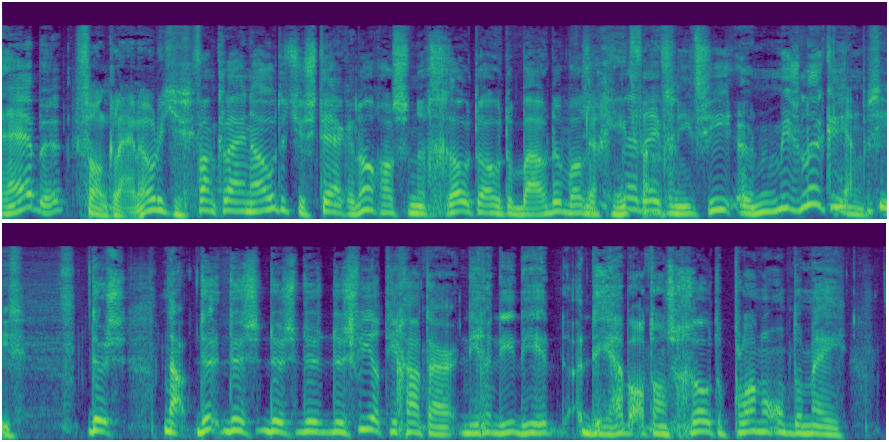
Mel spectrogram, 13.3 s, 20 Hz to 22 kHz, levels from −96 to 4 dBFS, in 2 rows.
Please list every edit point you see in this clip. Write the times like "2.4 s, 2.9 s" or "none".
none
